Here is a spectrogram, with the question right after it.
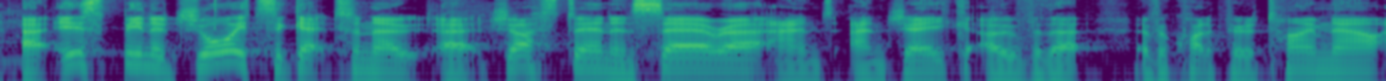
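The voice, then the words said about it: English accent. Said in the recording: “You're the guys with a funny accent. My accent sounds perfectly normal. ... he has an English accent”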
